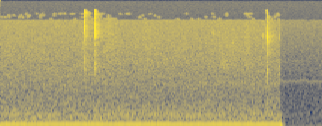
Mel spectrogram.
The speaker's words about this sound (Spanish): Y hacemos clic en siguiente.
